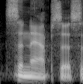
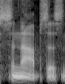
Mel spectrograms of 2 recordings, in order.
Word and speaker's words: synopsis: I was saying synopsis, but I was pronouncing it synapsis and synapses instead of synopsis and synopses.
